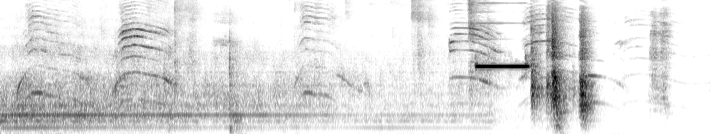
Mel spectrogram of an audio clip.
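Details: Hungry rescued kittens gathered in a kitchen while food is prepared: several high, thin, arching meows repeated in quick succession, over a steady low hum and a few clinks and knocks from kitchen work.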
